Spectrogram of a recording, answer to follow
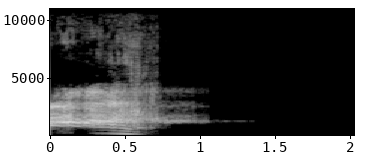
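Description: A man groaning in pain, the cry falling in pitch and dying away about a second in: the cry of a man who has just had a tooth pulled out with pliers.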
